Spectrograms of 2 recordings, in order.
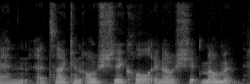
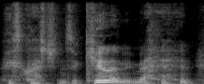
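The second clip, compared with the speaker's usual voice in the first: mock exasperated outburst; 3 semitones higher, 12 dB louder than usual. Drone test-taker moaning about killer questions, loud mock exasperation. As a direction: blurt it out in mock agony.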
